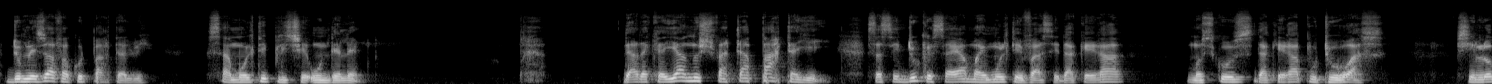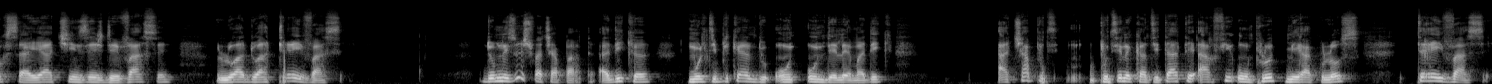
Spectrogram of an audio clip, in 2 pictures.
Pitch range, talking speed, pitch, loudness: 105-130 Hz, 85 wpm, 115 Hz, -19 LUFS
